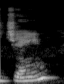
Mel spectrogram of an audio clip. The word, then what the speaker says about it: Jain: And then he was doing an interview with Naveen, I think it's Jain, is how you say his last name.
